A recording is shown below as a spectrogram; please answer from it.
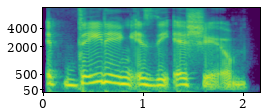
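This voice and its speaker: A woman co-hosting a casual podcast, upbeat and quick, laughing often as she opens the show. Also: on the low side, no echo. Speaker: podcast co-host.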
